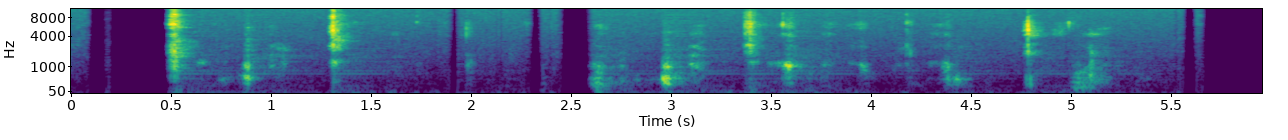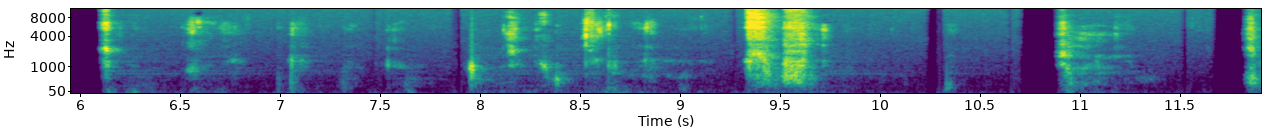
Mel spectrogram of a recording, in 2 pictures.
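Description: Close-miked wet chewing and lip smacking as a person eats potato fufu with vegetable soup by hand, in irregular squelchy smacks and clicks with short silent gaps. A longer, louder burst comes about three-quarters of the way through.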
